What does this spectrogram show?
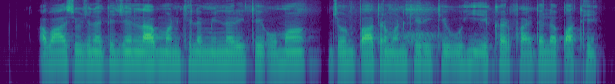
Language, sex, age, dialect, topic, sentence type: Chhattisgarhi, male, 18-24, Western/Budati/Khatahi, banking, statement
